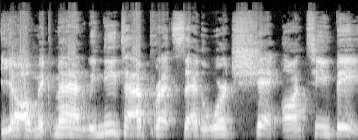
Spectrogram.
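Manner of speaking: put-on heavy Brooklyn accent, spoken slowly. Imagining a wrestling writer pitching an idea: Vince Russo impression with Brooklyn accent. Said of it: "Impression's really good".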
